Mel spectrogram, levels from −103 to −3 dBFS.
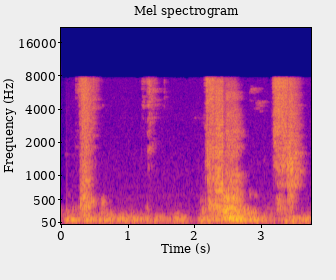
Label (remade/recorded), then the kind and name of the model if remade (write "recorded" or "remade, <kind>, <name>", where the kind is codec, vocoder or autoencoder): recorded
